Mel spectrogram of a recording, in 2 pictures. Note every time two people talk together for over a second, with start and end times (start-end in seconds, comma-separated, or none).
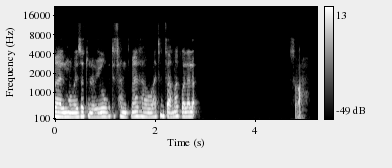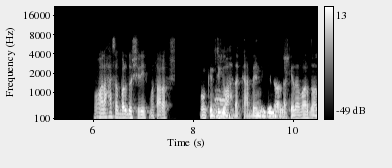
none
